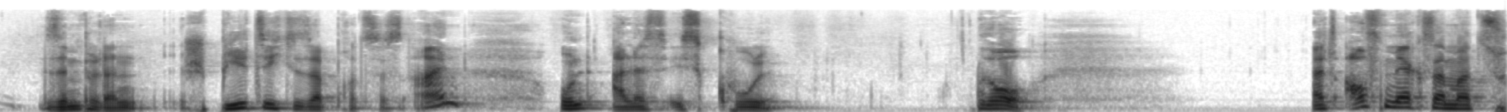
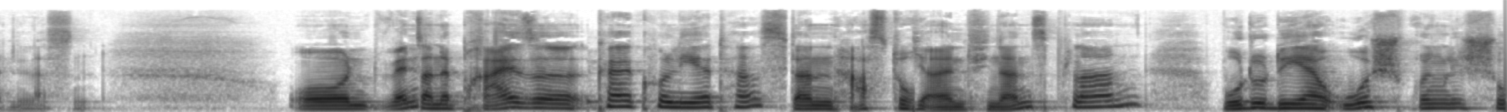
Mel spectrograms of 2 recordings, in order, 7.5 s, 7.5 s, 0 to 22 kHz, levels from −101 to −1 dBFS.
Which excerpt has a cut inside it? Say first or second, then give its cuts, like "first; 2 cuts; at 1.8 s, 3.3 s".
second; 4 cuts; at 2.1 s, 2.9 s, 3.9 s, 4.6 s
